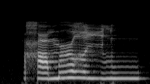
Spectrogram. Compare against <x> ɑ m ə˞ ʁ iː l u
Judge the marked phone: correct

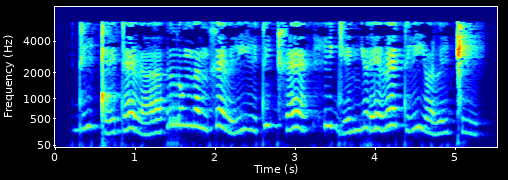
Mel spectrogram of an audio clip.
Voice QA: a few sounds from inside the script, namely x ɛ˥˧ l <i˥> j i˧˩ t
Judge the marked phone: incorrect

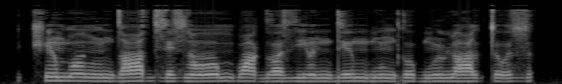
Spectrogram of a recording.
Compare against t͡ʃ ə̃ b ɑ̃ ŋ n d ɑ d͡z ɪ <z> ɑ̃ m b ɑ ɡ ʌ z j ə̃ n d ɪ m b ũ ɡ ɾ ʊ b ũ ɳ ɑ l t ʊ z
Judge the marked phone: correct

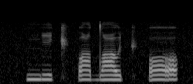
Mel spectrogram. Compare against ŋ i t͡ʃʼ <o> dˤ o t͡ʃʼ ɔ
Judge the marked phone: incorrect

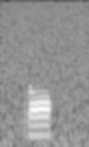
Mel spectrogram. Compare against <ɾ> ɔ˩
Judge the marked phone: correct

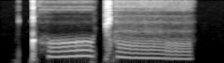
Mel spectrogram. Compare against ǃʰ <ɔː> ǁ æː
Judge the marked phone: correct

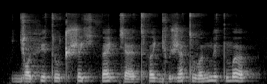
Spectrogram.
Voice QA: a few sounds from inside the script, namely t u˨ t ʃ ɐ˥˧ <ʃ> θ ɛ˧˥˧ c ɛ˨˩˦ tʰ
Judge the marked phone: incorrect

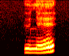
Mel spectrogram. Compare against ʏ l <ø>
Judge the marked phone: incorrect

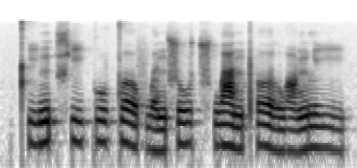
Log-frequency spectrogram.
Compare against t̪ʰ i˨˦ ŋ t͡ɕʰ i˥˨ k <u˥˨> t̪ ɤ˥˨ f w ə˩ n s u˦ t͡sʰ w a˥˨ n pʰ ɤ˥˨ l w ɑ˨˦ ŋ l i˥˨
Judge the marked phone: correct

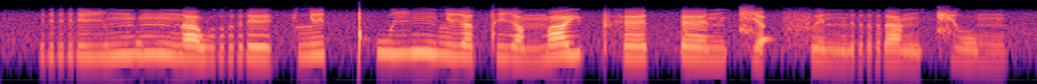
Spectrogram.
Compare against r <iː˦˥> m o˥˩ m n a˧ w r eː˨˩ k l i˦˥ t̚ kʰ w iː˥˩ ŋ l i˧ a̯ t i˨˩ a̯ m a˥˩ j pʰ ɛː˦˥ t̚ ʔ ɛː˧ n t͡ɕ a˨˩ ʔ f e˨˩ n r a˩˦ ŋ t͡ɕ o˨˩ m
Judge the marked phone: correct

